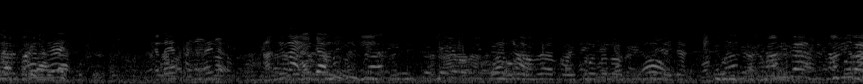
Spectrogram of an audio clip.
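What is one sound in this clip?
A crowd of young men chatter and shout outdoors.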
